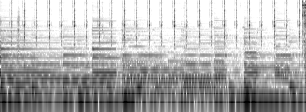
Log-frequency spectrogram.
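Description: Quiz countdown-timer sound effect: an even clock-like ticking, about four ticks a second, over quiet background music.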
